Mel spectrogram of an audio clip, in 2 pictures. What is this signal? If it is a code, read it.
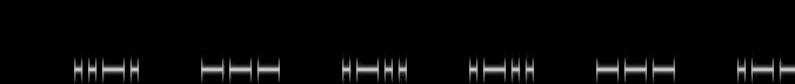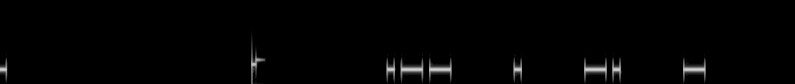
Morse code, heard as a keyed tone, about 17 wpm, spaced as for 10 wpm, 700 Hz. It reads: FOLLOW WENT
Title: 3x Character Spacing - Top 200 Words - 17wpm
